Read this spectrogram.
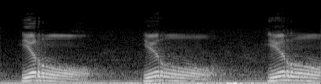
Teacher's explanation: r-nya ada tapi satu sentuh sekali sentuh. Hir, hir hir ada r selebihnya bunyi tafkhim.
